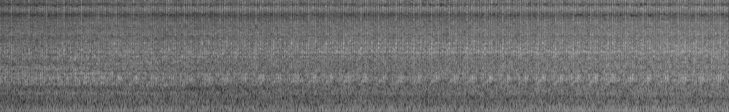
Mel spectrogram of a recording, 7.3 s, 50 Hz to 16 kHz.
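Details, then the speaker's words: 2001 Ford Excursion XLT 7.3L Powerstroke diesel, 296k miles, stock, new injectors and fuel pump: even, rhythmic diesel clatter at steady idle, no misses or odd knocks, louder near the end as the exhaust is approached with no smoke; normal idle. "Last little pass here, I'll walk by the exhaust so you can see no smoke or anything blowing out. Sounds fantastic."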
